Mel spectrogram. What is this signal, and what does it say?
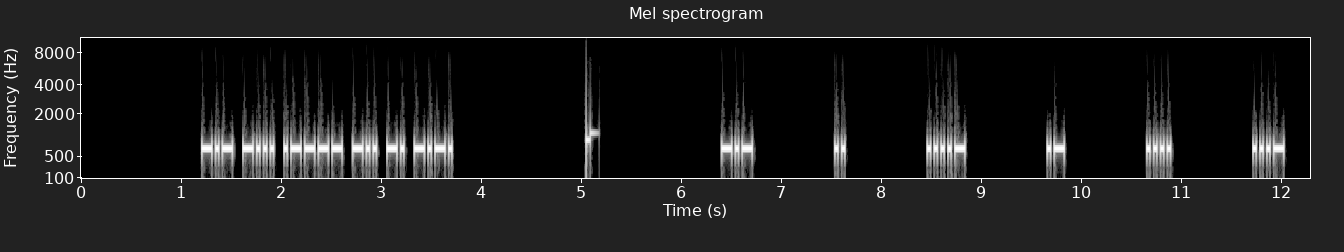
Morse code, heard as a keyed tone, about 36 wpm, spaced as for 15 wpm, 700 Hz. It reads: KB1DNC KI4AHV
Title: USA Call Signs - 6 Characters - 8x Character Spacing - 35wpm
